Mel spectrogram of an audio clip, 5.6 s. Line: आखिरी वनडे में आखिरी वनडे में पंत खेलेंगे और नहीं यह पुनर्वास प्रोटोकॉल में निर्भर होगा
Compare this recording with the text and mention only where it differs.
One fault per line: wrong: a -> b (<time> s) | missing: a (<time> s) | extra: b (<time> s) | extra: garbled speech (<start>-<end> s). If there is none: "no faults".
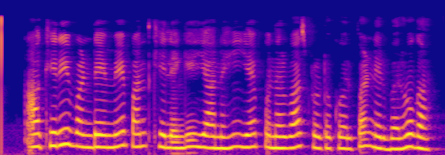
missing: आखिरी वनडे में (1.6 s)
wrong: और -> या (2.5 s)
wrong: में -> पर (4.5 s)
